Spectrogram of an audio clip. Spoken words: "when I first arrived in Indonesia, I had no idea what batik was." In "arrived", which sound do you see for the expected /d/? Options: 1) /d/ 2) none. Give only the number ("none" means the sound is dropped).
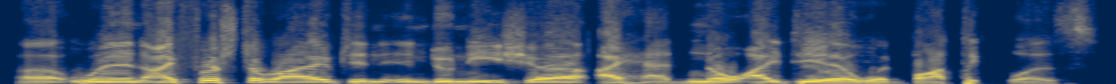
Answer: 1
